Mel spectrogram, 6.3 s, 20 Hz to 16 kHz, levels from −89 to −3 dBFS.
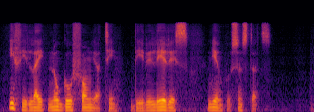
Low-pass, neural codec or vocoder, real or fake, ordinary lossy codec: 7.2 kHz; codec, 16 kHz, 0.2 kbps, FocalCodec; fake; MP3, 96 kbps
